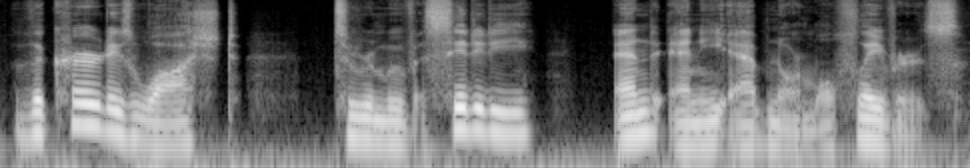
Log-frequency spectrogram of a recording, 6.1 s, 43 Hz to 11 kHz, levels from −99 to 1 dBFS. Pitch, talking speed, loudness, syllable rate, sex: 105 Hz, 110 wpm, -17 LUFS, 4.1 syllables/s, male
